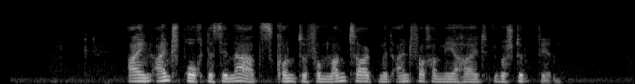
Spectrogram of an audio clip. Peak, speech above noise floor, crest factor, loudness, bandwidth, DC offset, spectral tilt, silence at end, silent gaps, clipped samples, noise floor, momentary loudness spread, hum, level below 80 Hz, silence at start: -8 dBFS; 36 dB; 20 dB; -27 LUFS; 7.4 kHz; under 0.1%; -6 dB/octave; 0.75 s; none; under 0.1%; -62 dBFS; 10 LU; none; -64 dBFS; 1.3 s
